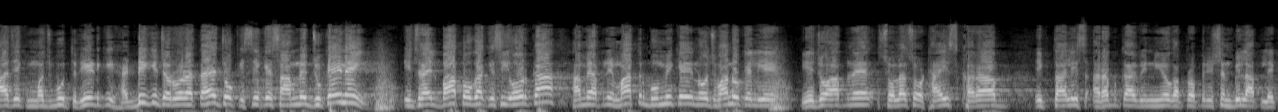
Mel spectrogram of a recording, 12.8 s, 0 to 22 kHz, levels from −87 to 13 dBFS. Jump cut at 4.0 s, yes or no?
yes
